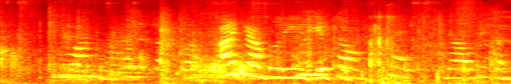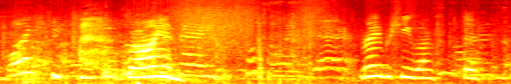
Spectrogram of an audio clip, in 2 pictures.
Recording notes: Wore a microphone on his jumper to capture the sounds (yes, including crying) inside a Junior Infants' classroom.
